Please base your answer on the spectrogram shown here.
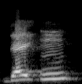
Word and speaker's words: Dayton: Just like here in Dayton, there's no T.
